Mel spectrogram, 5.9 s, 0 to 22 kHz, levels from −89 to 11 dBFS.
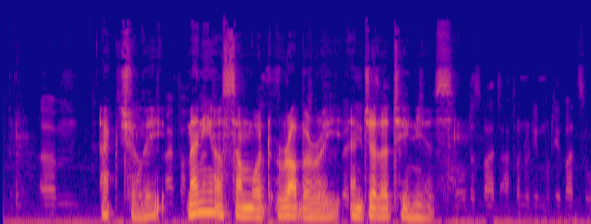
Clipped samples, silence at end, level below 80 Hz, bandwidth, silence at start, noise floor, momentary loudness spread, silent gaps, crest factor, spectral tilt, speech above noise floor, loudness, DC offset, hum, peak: under 0.1%; 0.15 s; -46 dBFS; 16 kHz; 0.15 s; -48 dBFS; 16 LU; none; 22 dB; -6 dB/octave; 25 dB; -24 LUFS; under 0.1%; none; -4 dBFS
